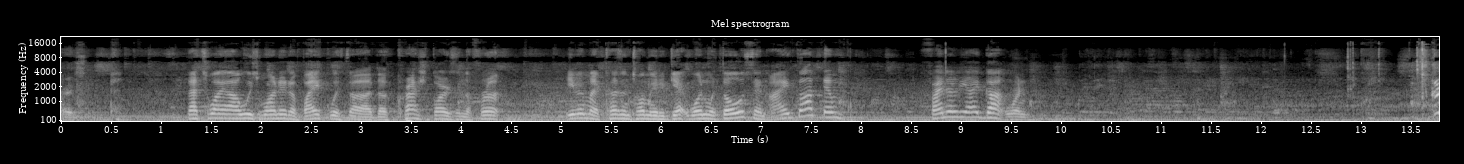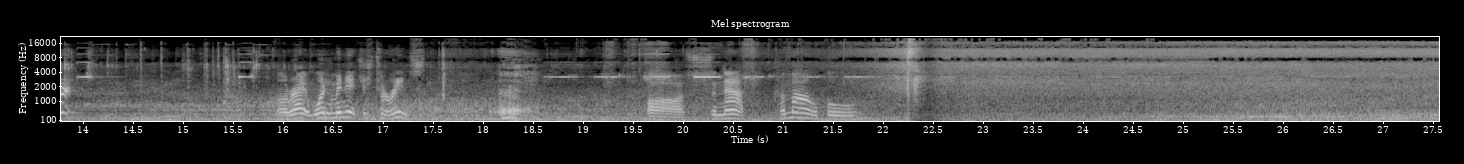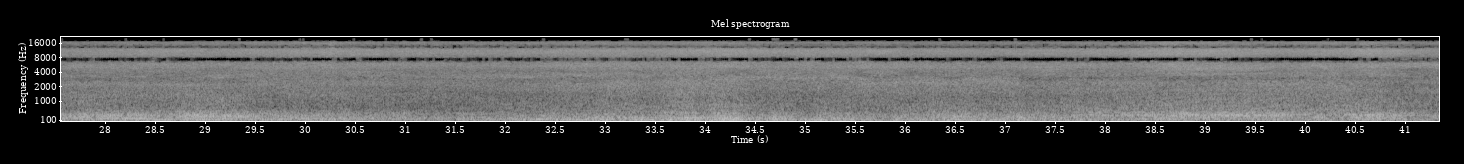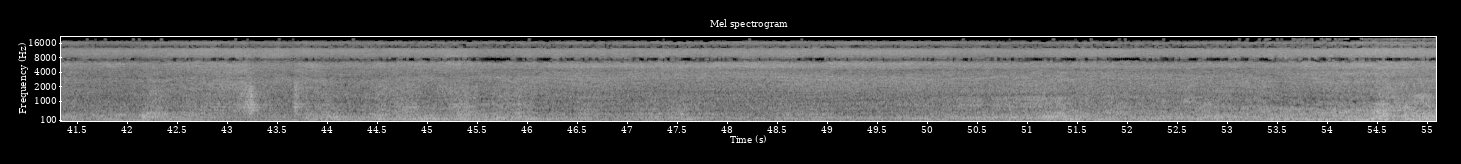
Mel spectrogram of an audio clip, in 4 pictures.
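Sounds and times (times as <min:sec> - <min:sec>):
pressure washer spraying: 0:18.6 - 0:55.0.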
